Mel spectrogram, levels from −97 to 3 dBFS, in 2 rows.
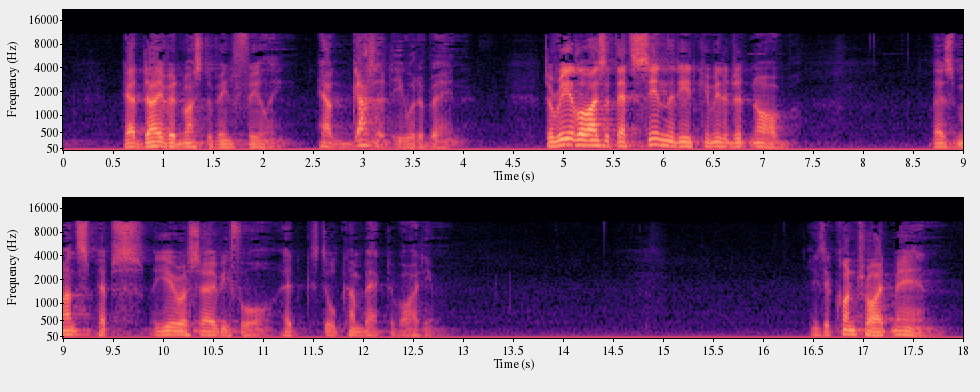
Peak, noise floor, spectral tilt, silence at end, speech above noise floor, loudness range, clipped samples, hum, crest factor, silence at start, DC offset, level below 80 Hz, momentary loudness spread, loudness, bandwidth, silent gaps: -2 dBFS; -59 dBFS; -4.5 dB/octave; 0.2 s; 37 dB; 15 LU; under 0.1%; none; 22 dB; 0.6 s; 1%; -50 dBFS; 16 LU; -23 LUFS; 11.5 kHz; none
